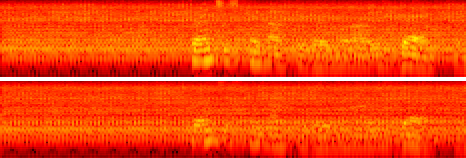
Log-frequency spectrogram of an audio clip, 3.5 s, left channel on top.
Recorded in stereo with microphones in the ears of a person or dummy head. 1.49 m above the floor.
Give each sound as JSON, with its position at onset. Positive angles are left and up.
{"t": 1.4, "sound": "a man speaking", "side_deg": 75, "distance_m": 1.7}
